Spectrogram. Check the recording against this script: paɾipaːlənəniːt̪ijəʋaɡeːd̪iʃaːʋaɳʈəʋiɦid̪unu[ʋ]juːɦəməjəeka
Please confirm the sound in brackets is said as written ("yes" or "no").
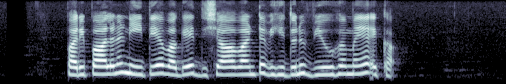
yes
